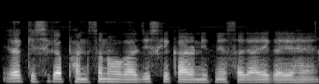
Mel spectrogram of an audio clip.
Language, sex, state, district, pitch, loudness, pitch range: Hindi, male, Chhattisgarh, Kabirdham, 115 Hz, -18 LUFS, 115-130 Hz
